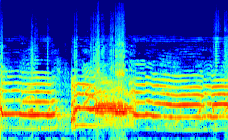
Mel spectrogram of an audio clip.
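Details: Husky puppies howl in long, steady, tonal notes with rich harmonics, one voice wavering, then a louder, rougher overlapping howl joining before settling back into a sustained drawn-out tone.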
